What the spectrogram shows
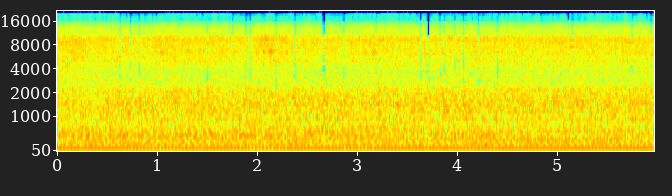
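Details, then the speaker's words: Lawnboy self-propelled walk-behind mower, free street find, oil low: even high-pitched buzz with no hunting, running faster than it should; over-revving, governor arm bent to bring rpm down. "stuff propel works it sounds like it's over revving a little bit so i bent that arm to bring the rpms down a little bit"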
